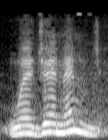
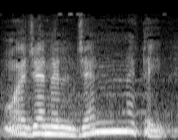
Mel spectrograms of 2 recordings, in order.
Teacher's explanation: وجنل يعني بشبك النون مع اللام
